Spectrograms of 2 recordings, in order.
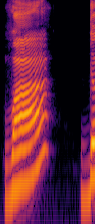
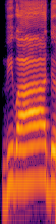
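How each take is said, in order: First: वा held long and loud, then a separate द; letter by letter. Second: विवाद as one word, loud on the long वा; blended together. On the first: Teacher modelling his method for learners, letter by letter. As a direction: sound out वा ... द with a pause between. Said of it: "एक एक अक्षर का उच्चारण करके पढ़ रहा हूँ". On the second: Teacher reading the combined word to learners, विवाद blended. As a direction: join it up into विवाद, stretching the middle. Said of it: "तो मिलके बन जाएगा". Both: Shown as a demonstration.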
